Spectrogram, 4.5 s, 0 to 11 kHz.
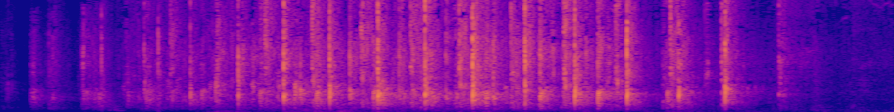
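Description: Audience applause welcoming a professor before a lecture on an unbuilt 1924 skyscraper design for Rome. Clapping swells quickly after a brief opening, stays thick and lively with many crisp claps, then thins out near the end.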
